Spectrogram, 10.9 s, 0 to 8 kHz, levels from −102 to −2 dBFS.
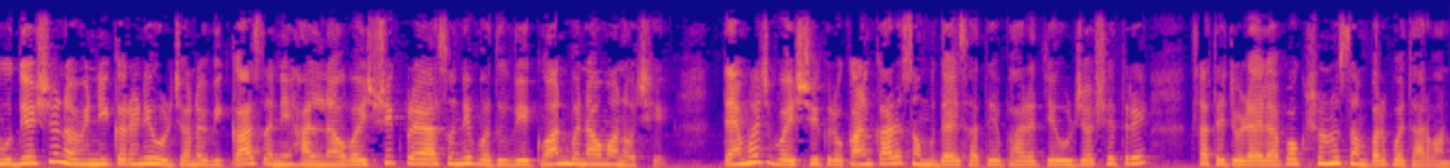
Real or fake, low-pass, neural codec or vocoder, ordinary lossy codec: real; 7.2 kHz; none; none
